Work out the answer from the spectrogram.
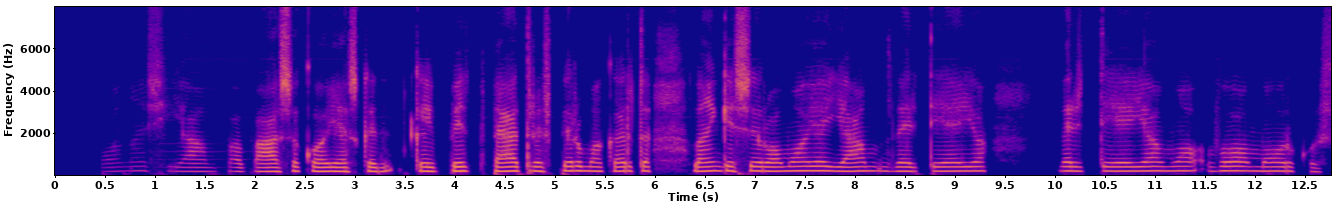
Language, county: Lithuanian, Telšiai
